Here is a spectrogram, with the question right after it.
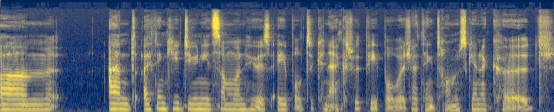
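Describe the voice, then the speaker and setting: On a very clean recording with a silent background, a woman talks at a fairly quick pace in a Welsh accent. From South Wales. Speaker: podcast co-host. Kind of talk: casual chat. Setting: recording away from usual studio, indoors.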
